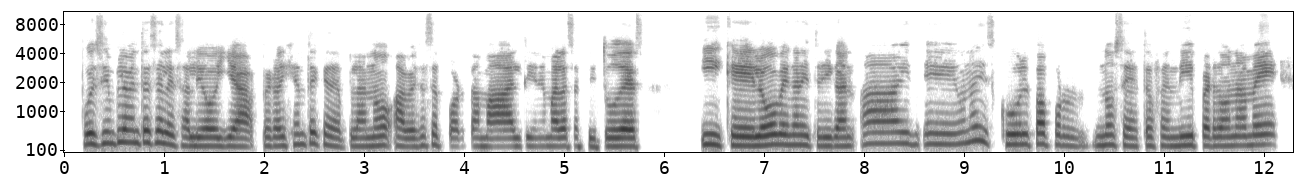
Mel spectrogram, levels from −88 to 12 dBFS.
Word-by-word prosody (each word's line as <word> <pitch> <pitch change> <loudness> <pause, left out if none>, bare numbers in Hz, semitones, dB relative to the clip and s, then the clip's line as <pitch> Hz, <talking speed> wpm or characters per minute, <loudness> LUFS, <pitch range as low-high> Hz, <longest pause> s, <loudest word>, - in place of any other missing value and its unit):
pues, 245 -1 +3
simplemente 280 +2 +1
se 275 0 +1
le 240 -3 +2
salió 200 -1 +1
y 195 0 -3
ya, 195 -2 +2
pero 200 0 -3
hay 205 0 -1
gente 240 +4 -2
que 230 - -3
de 200 -3 -1
plano 195 +4 -2
a 200 -1 +1
veces 190 +2 -3
se 230 - -3
porta 195 0 -8
mal, 190 0 +1
tiene 195 0 -8
malas 195 -1 0
actitudes 195 0 +2 0.5
y 235 -2 +1
que 210 -1 +5
luego 220 +2 +7
vengan 230 -1 +2
y 220 - -1
te 200 0 -7
digan: 200 0 0
"ay, 255 0 -1
eh, 245 0 -4
una 275 +5 -3
disculpa 240 -4 +1
por, 205 -2 -7
no 225 +1 -2
sé, 205 -1 -3
te 200 - -4
ofendí, 205 +2 0
perdóname", 215 +3 0
210 Hz, 185 wpm, -22 LUFS, 195-235 Hz, 0.5 s, luego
